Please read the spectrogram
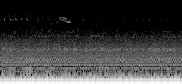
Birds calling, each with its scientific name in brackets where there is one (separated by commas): Hawaii Amakihi (Chlorodrepanis virens)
